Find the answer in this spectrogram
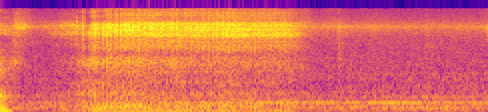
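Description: A man's breath into a close microphone: one hissy breath about a second long, with a low rumble of air on the mic, over a faint steady hum.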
